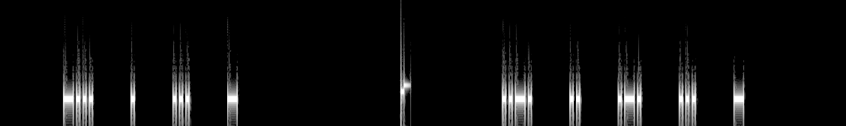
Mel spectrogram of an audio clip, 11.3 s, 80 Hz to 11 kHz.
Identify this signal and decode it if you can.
Morse code, heard as a keyed tone, about 27 wpm, spaced as for 13 wpm, 690 Hz. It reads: BEST FIRST
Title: 4x Character Spacing - Top 500 Words - 28wpm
